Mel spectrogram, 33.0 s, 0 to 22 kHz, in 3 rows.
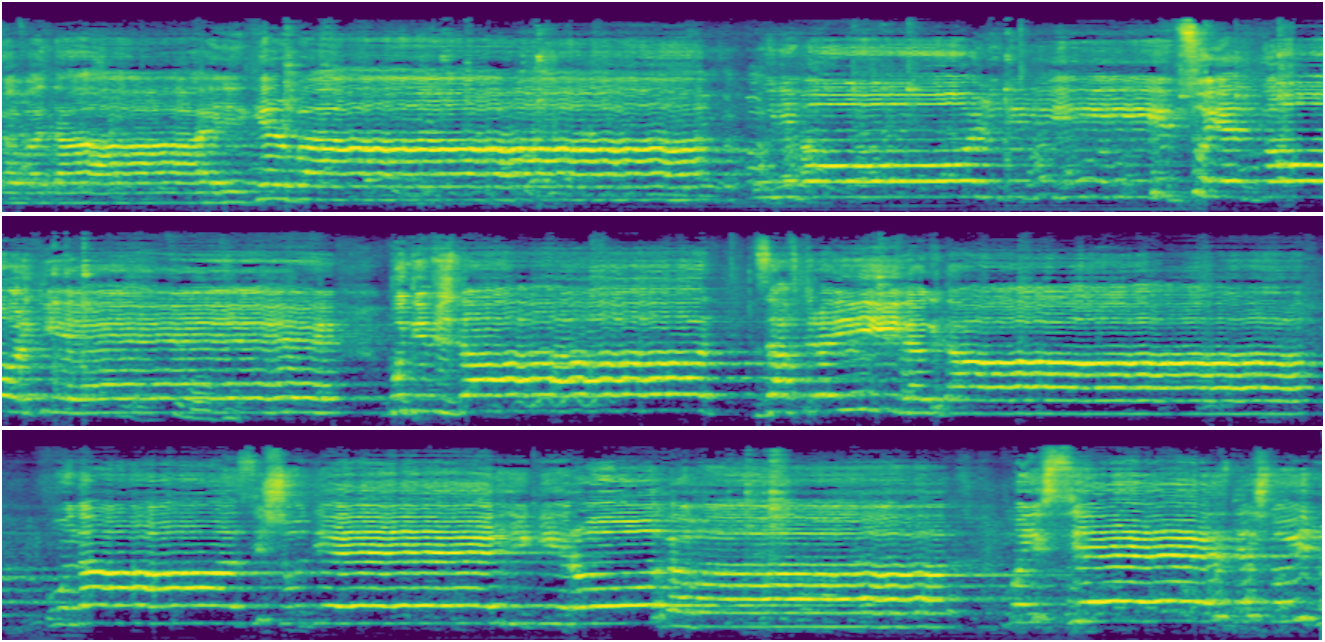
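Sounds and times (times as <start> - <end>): woman singing slow song: 0.0 - 33.0
man singing: 9.8 - 21.8.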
